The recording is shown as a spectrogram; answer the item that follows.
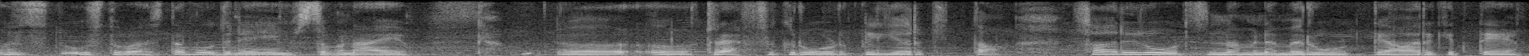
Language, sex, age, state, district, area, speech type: Dogri, female, 18-30, Jammu and Kashmir, Kathua, rural, spontaneous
